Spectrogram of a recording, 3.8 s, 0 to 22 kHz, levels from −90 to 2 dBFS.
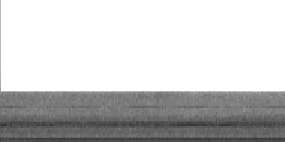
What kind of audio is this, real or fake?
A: real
